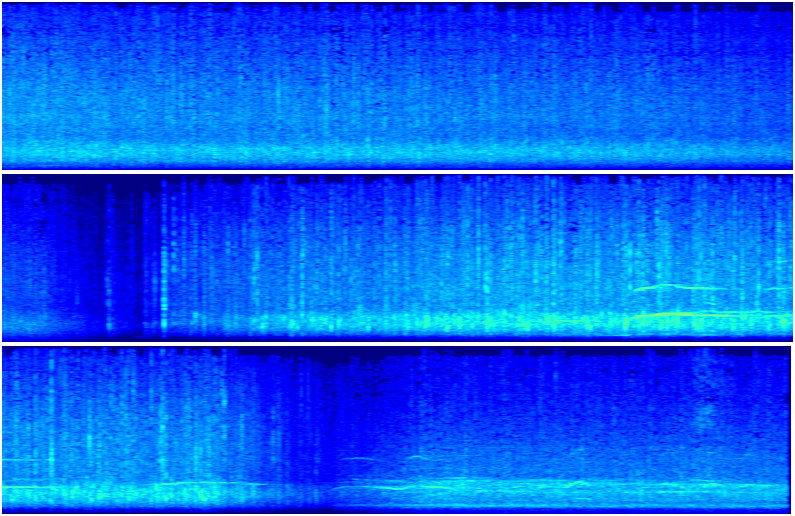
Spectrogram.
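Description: Three stretches of dense concert audience applause follow one another, each a steady wash of many hands clapping, separated by brief dips; the middle stretch, from a concert by the interviewed artist, carries a few faint whistles, while the other two come from other artists' concerts.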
